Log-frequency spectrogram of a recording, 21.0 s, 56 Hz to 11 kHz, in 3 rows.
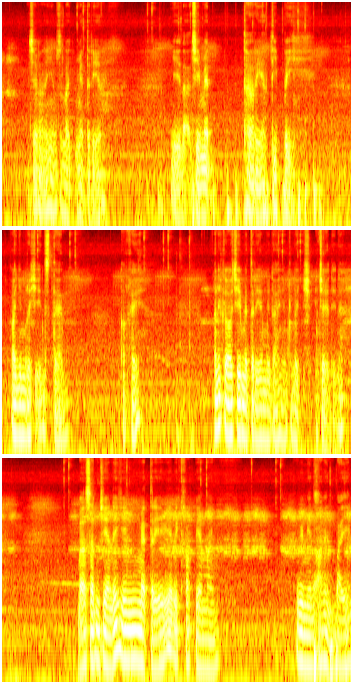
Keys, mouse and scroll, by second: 3.7-4.9 typing, 10.1 double click, 10.4 middle click, 12.8 double click, 13.2 scroll up 1, 15.6 middle click, 20.4 typing.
